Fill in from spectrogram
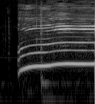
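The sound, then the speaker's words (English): A voice mimics an emergency siren, sliding quickly up in pitch and then holding a loud, steady wail for well over a second. “The best part, my favorite part of the whole movie was when they were stuck in traffic and he had to be the siren.”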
